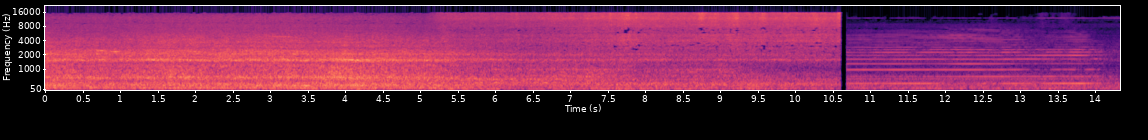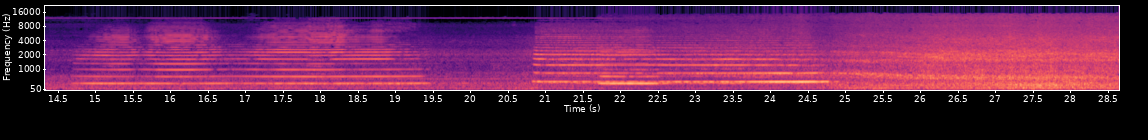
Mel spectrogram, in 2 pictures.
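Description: An express train passing at speed makes a steady rush of wheels and coaches, cut off abruptly about ten seconds in. A locomotive horn then sounds three long blasts, the third one higher in pitch. Near the end another train's coaches come rushing past.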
